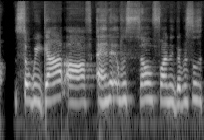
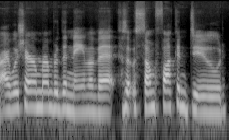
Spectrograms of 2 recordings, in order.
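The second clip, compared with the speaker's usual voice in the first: usual speaking voice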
